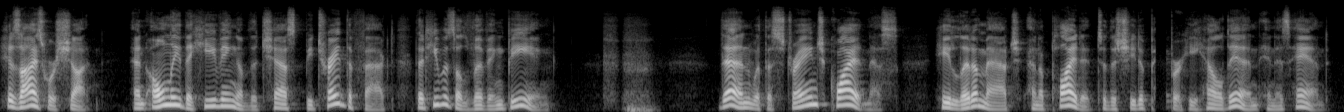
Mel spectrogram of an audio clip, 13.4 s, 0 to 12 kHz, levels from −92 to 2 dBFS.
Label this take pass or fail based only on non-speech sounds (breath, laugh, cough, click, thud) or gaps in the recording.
fail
